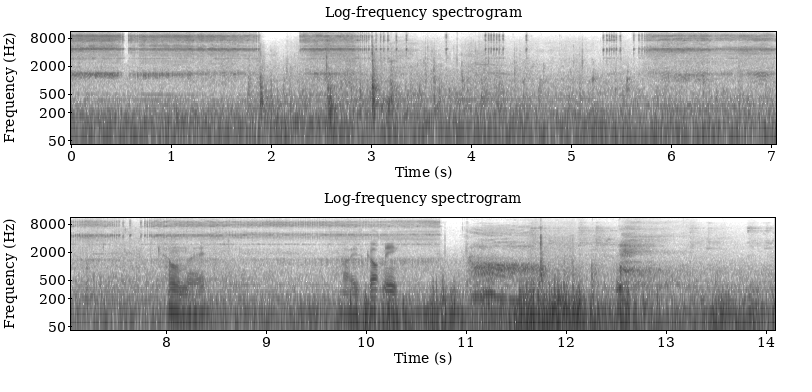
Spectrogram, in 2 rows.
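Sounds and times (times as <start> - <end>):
fishing reel drag clicking: 0.0 - 10.8.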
